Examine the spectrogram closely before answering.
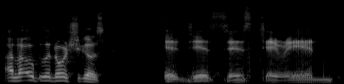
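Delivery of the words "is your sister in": put-on low, slow old smoker lady voice; raspy old lady. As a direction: drag it out like a lifelong smoker.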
